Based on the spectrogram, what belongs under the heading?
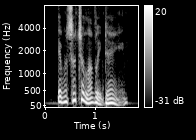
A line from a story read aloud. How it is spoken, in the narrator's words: almost stammered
